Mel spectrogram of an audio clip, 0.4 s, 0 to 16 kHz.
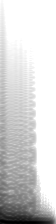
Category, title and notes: Instrument samples > Percussion
BrazilFunk Kick 29
Kick, Distorted, BrazilFunk, BrazilianFunk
